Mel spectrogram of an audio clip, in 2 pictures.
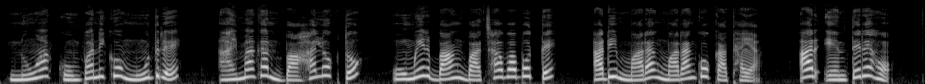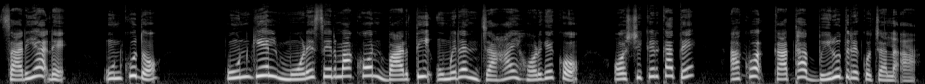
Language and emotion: Santali, disgusted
